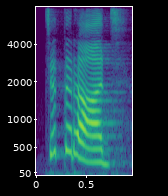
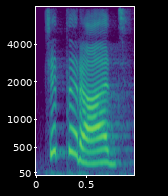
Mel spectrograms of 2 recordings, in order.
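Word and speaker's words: тетрадь: The next word we have is chitraj, chitraj, t, ye, t, r, a, d and soft sign, chitraj.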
